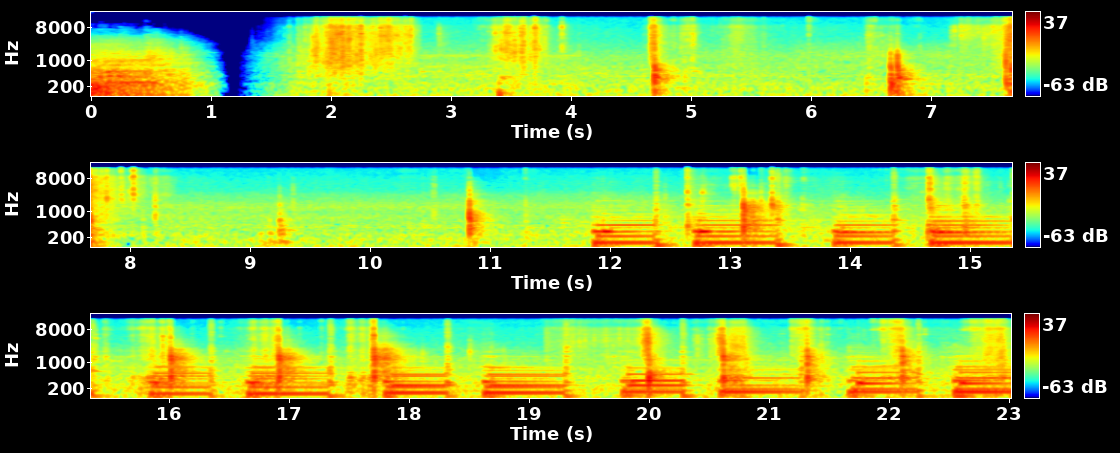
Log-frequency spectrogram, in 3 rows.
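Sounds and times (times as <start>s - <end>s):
paper crinkling: 1.5s - 5.8s, 6.4s - 8.4s, 19.2s - 21.4s
strummed acoustic guitar: 11.8s - 23.0s.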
